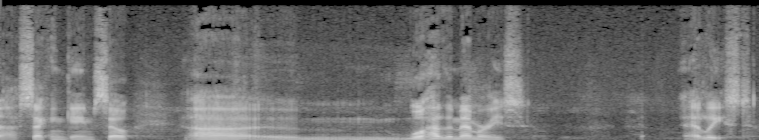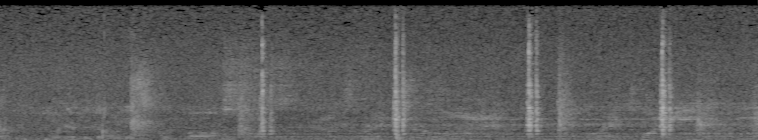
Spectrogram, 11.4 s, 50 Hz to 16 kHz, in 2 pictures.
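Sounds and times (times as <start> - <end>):
speech: 0.0 - 4.0, 5.1 - 5.7
low hum: 0.0 - 11.3
clock ticking: 9.6 - 9.9.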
